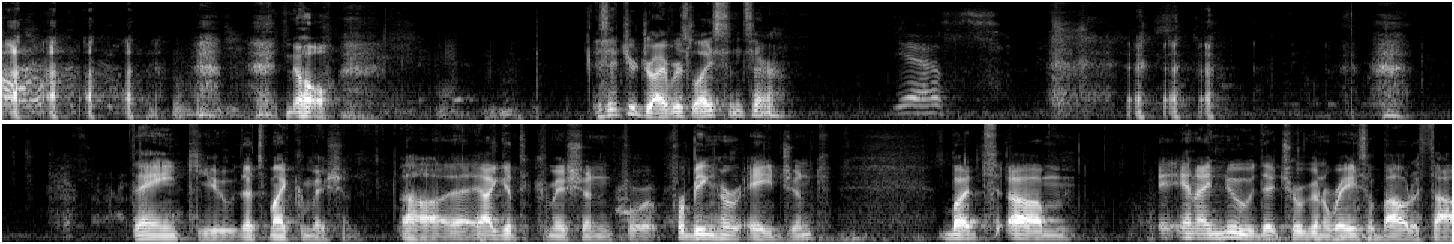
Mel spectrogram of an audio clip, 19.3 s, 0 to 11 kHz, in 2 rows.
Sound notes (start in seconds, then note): 0.0 Adamus chuckles; 7.0 Adamus chuckles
